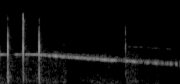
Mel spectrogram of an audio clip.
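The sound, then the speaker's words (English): A siren wails outside, one steady tone slowly dropping in pitch as the emergency vehicle passes, with a few sharp clicks near the start and no talking. “And you have to have a siren go off at the end.”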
